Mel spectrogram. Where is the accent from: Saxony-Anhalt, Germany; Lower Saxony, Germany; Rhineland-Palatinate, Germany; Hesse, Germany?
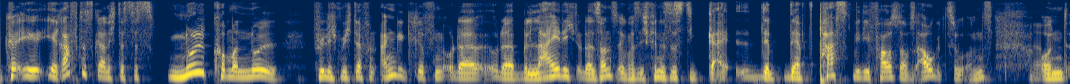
Hesse, Germany; Frankfurt; Ich bin Frankfurter, bei mir muss es dreckig und tight sein.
